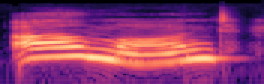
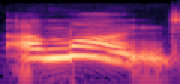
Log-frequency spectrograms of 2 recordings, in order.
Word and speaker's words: almond: See, in almond, we don't say almond, right? The L will remain silent, and we only say almond, right? Almond. Now next is balm.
